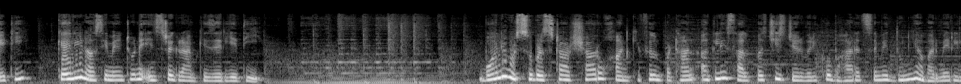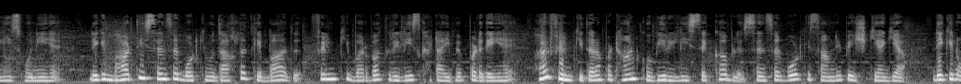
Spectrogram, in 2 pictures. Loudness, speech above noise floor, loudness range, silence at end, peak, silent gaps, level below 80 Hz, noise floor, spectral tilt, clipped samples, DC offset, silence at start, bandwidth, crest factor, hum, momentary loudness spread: -13 LUFS; 20 dB; 3 LU; 0 s; 0 dBFS; none; -38 dBFS; -32 dBFS; -6 dB/octave; under 0.1%; under 0.1%; 0 s; 11.5 kHz; 12 dB; none; 12 LU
